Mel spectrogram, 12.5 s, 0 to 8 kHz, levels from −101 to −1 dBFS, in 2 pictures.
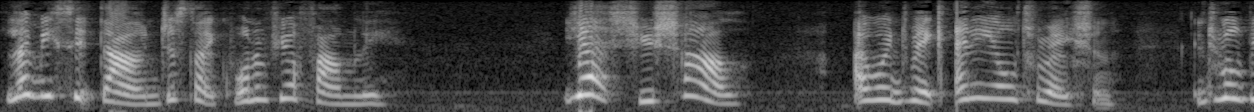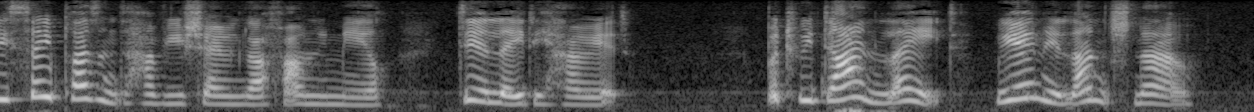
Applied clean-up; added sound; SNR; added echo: none; none; none; none.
